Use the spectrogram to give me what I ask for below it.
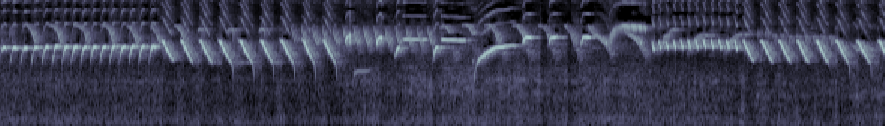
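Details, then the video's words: Canary in full powerful song, pouring out fast repeated syllables, sweeping slurred notes and rapid rolling trills that shift pitch every second or so, with barely a break. "Canary's most powerful song"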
